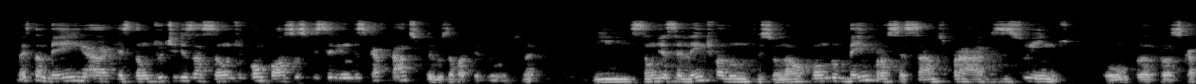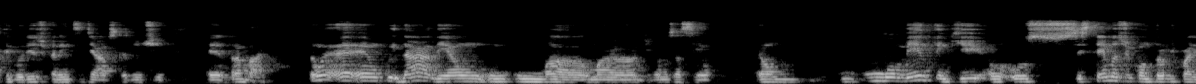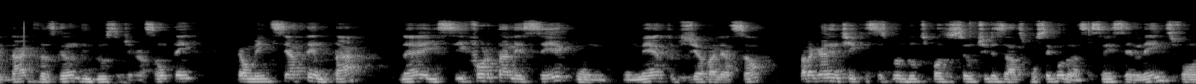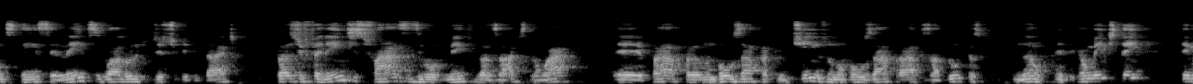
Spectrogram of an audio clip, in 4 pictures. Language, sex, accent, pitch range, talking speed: Portuguese, male, Brazilian, 115-145 Hz, 160 wpm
